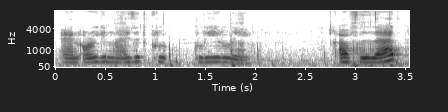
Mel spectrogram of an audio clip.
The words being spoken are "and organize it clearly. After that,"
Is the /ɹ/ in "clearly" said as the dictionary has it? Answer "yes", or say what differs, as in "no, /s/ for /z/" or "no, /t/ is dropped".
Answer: yes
